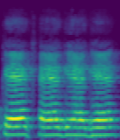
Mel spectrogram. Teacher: आपका जो है कंठ आपका एक्टिव है इन वर्णों के उच्चारण में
